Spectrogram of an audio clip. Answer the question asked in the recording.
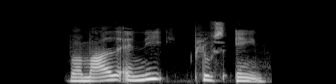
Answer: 10. 10.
